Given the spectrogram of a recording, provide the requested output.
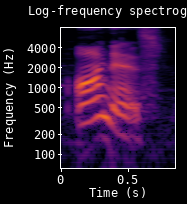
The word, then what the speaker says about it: honest: A few words start with a silent H. Honest, hour, honor, air.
